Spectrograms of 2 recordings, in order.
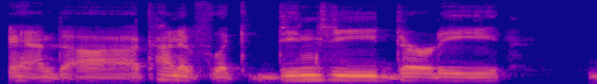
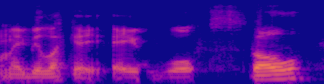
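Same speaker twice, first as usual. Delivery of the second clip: usual speaking voice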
